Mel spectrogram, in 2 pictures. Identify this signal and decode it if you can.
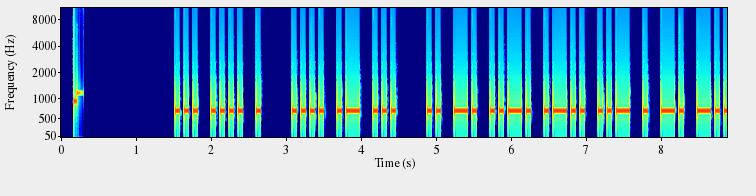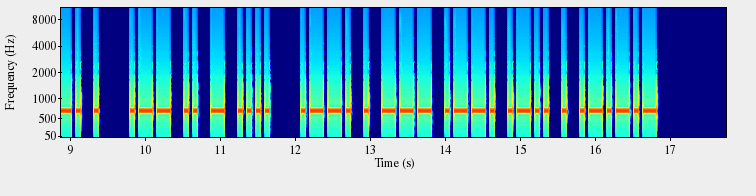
Morse code, heard as a keyed tone, about 20 wpm, 700 Hz. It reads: SHE HAS INFLUENCE WITH PEOPLE.
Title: Sentences from Top 1100 Words 20wpm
